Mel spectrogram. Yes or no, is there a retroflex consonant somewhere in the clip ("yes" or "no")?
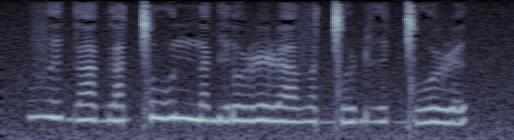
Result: yes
